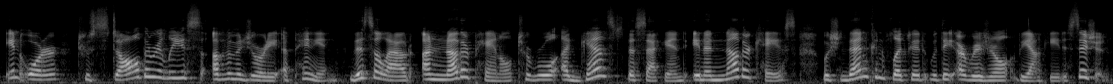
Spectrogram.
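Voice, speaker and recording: A woman's voice: fairly high pitch, fairly bright tone. A woman hosting a news commentary channel, speaking informally and a little lispy, with stitches in her mouth after recent oral surgery. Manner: informal, wry asides. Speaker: host of a gun-rights news channel. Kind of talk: scripted news commentary to viewers.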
